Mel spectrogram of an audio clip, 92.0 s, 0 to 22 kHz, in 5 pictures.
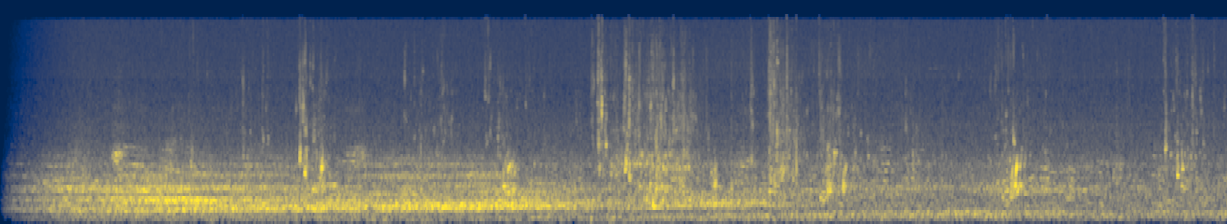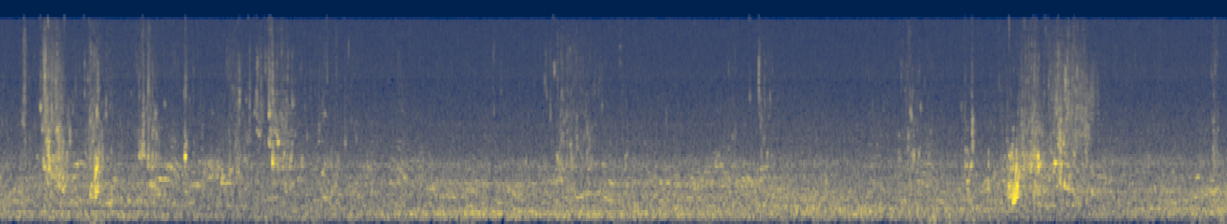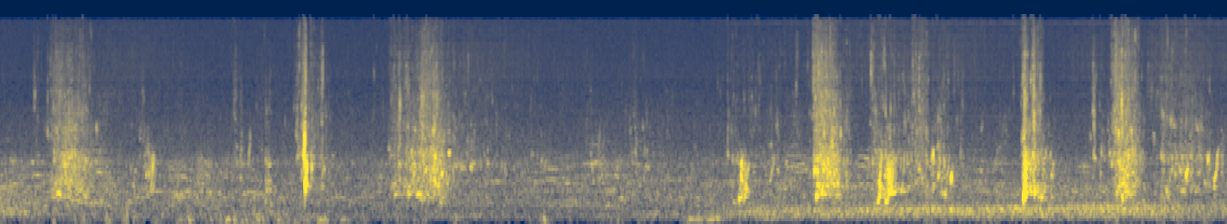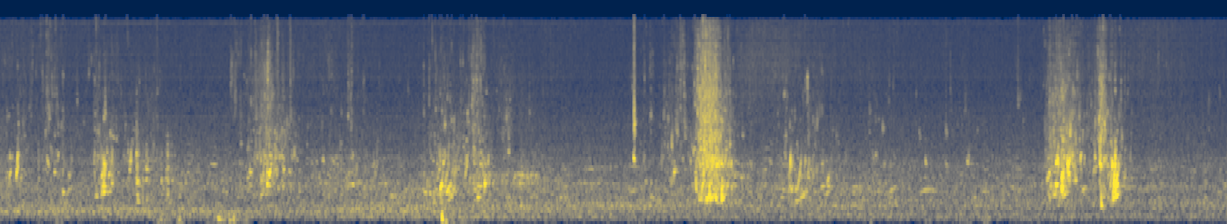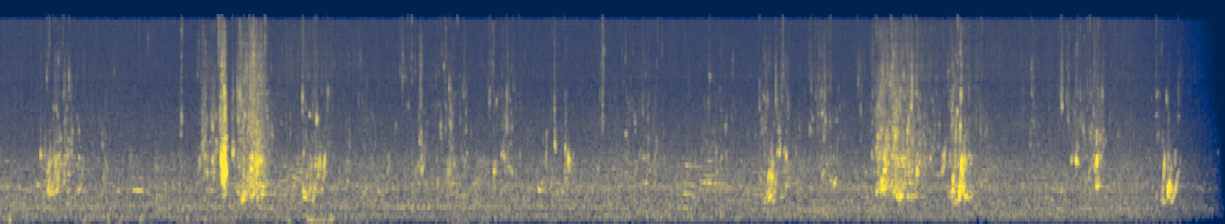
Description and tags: Seashore light wave
Stereo recording of sea waves recorded at a pier in Tai O, Hong Kong. The light waves are brought by the light breeze. Elderly are sitting on the bench nearby. You can hear them chatting. Recorded on an iPod Touch 2nd generation using Retro Recorder with Alesis ProTrack.
water, hong-kong, pier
